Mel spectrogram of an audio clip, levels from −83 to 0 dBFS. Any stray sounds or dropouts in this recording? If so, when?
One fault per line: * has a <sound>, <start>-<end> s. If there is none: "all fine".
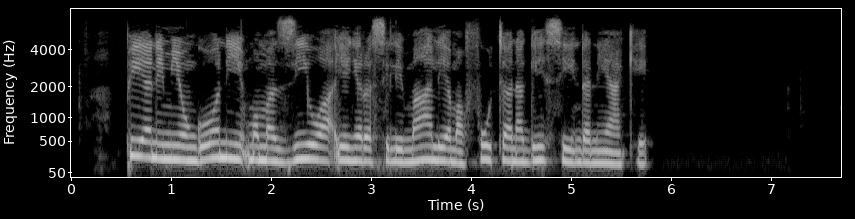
all fine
